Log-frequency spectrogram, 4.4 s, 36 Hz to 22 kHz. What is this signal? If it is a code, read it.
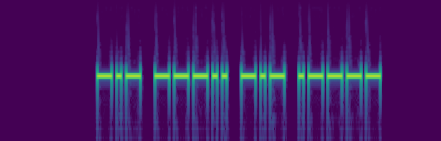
Morse code, heard as a keyed tone, about 25 wpm, 700 Hz. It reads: K8K1
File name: practice / 25wpm / Four Letter-Number Combinations - 25wpm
